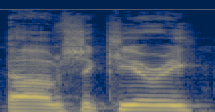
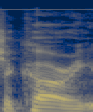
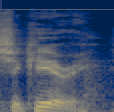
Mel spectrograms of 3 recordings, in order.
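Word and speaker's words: Shaqiri: By the way, Dorica does ask, is it Shakiri? I thought it was pronounced Shakari. No, it's spelt, but she even has it. If you look at her Twitter handle or X handle, it's Carrie. To give the pronunciation, if you ever hear her say it, she'll tell you it's Shakiri.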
